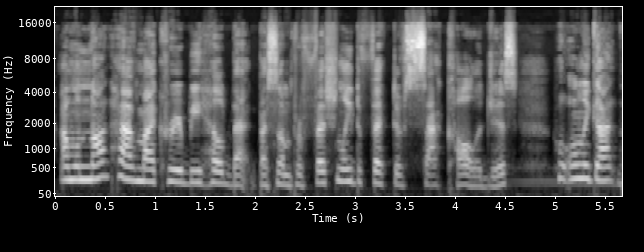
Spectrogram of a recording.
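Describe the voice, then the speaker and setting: A woman's voice: mid-range voice, no echo, natural voice. An actor playing a cold, impatient woman doctor in an audio drama, curt, clinical and scheming. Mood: irritated.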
